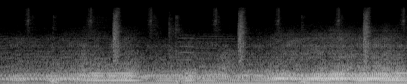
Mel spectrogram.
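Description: A car engine drones loudly and steadily nearby with a low, rumbling hum and slight revving swells, and no one speaks over it.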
